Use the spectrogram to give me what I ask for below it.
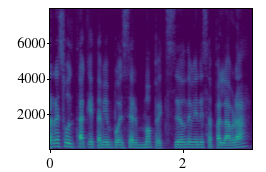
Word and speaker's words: Muppet: que también pueden ser muppets de dónde viene esa palabra ale no los va a platicar se pronuncia muppet y es un personaje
